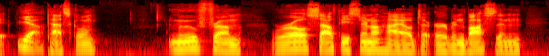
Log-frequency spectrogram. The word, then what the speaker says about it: Pascal: Pascal, moved from rural southeastern Ohio to urban Boston, and they absolutely love it here in this busy, fascinating, fun city.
